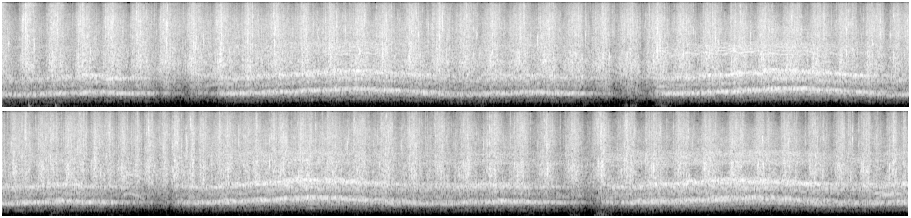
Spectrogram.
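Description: Large rock-concert crowd singing a wordless rising-and-falling phrase in unison, repeated about four times, over steady rhythmic clapping, with almost no band playing underneath.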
